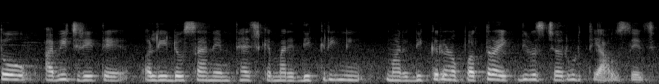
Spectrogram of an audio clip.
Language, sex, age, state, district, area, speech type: Gujarati, female, 60+, Gujarat, Rajkot, urban, spontaneous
